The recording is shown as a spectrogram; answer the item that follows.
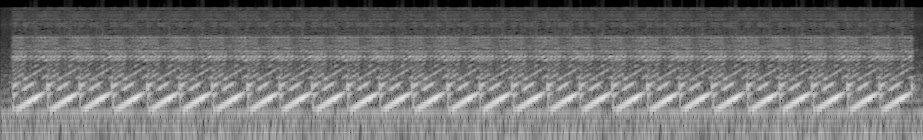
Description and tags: A nice alert tone
space, explosion, laser, ship, aliens, tone, beat, noise, computer, weird, alert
